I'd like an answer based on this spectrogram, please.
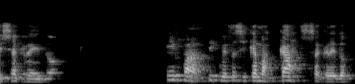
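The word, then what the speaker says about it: Ca' Sagredo: Infatti, questa si chiama Ca Sagredo, Ca, non con l'accento ma con l'elisione, con l'apostrofo, è Casa Sagredo.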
